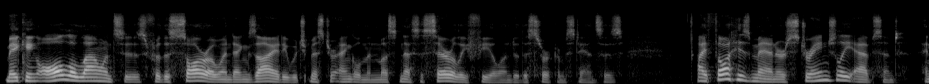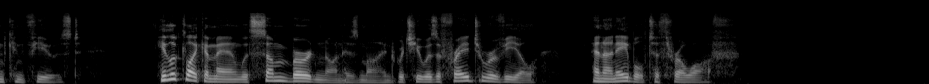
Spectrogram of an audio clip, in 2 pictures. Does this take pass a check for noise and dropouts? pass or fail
pass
